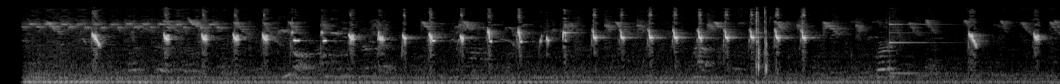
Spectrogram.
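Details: Sooty-headed bulbul, an untrained bird, singing as a lure to stimulate other birds. A long run of sharp, high chirps about four per second, some notes dipping or rising, ending in a few scattered calls.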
